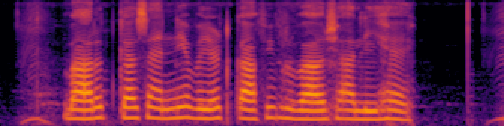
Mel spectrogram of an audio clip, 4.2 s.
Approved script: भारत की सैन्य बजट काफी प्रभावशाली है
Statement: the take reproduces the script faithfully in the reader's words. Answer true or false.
false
